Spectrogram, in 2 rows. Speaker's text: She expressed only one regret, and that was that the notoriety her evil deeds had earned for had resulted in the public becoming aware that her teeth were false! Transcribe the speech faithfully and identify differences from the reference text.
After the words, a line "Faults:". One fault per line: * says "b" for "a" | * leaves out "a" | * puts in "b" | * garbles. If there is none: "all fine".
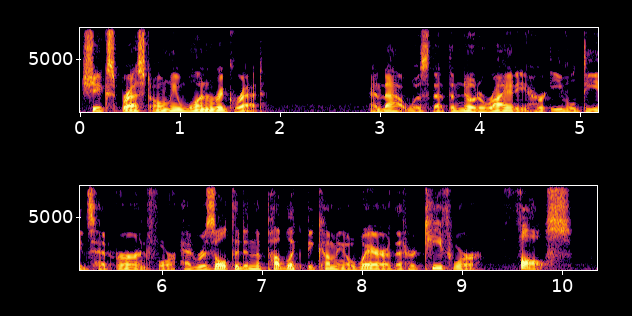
She expressed only one regret, and that was that the notoriety her evil deeds had earned for had resulted in the public becoming aware that her teeth were false!
Faults:
all fine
